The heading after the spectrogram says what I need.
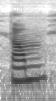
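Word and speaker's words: thumb: उच्चारण ब होता है, नहीं, बी यहाँ पर साइलेंट है, एम और बी में बी साइलेंट है, सिर्फ एम का ही उच्चारण हो रहा है, वो भी म। तो लैम, बॉम, थम, कॉम, तो यहाँ पर बी को भूल जाए, बी का उच्चारण नहीं करना है।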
